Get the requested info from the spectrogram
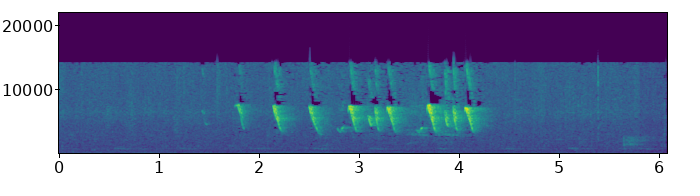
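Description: A bird giving a quick series of about ten sharp, high chirps, each sliding downward in pitch, packed into roughly two seconds near the middle.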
